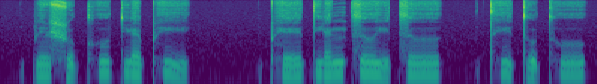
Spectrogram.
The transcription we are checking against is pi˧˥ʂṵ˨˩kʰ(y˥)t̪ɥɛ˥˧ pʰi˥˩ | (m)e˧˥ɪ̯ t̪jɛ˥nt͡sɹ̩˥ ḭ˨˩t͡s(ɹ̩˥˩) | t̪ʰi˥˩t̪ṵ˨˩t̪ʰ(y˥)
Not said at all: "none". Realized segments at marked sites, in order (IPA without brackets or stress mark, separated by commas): u˥, pʰ, ɹ̩˥, u˥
